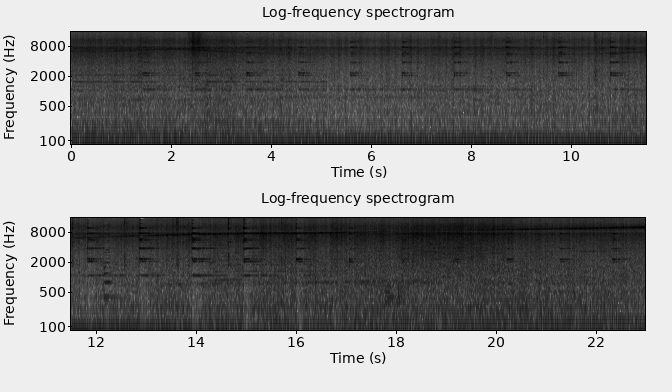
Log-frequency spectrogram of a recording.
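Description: Diesel commuter locomotive passing close, with its engine rumbling low, while a grade-crossing bell dings steadily about one and a half times a second. A burst of wheel clatter comes about halfway through as the locomotive goes by.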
